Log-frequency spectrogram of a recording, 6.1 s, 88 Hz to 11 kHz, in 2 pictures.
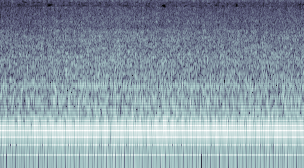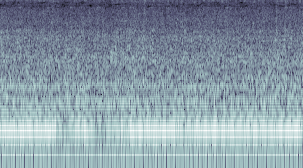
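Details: Single-cylinder mower engine running with car wax as crankcase lubricant: a steady buzz with a clear whine on top, no knocking or seizing heard; it survived the 10-minute run.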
